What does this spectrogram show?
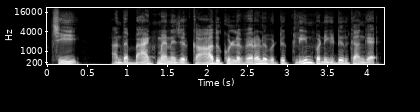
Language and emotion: Tamil, disgusted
